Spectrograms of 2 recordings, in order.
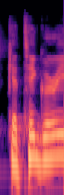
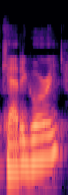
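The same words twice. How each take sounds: First: It is said in a non-American way. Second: It is said in the usual American way. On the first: This is how a friend from abroad says it. "I have a good friend that says category" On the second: This is how Americans expect it to be said. "instead of category"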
